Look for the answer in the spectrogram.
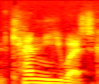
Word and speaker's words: Kanye: I've just worked out how to pronounce his name. Kanye West, coming up after this.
